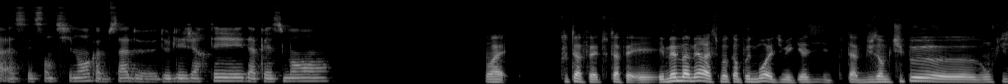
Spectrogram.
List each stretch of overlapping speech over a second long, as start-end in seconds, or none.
none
